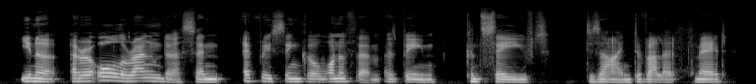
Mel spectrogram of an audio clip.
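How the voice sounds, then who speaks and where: Speaking with a northeastern English accent, the voice keeps fairly even intonation at a moderate pace. The recording is very clean, with a silent background. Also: man, medium pitch for a man. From northeast England. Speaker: design agency founder. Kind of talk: interview conversation.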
